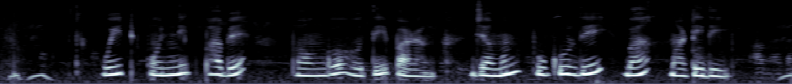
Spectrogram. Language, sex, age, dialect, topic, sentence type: Bengali, female, <18, Rajbangshi, agriculture, statement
